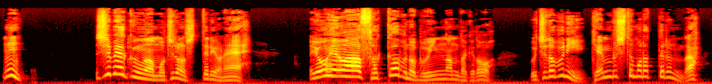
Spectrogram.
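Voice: medium pitch, big pitch swings, fast, a bit bright, dry recording, clean studio sound. An actor playing a cheerful, confident teenage male club president with a theatrical, friendly manner, in a youth voice drama. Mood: cheerful, breezy. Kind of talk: Japanese youth romantic comedy voice drama.

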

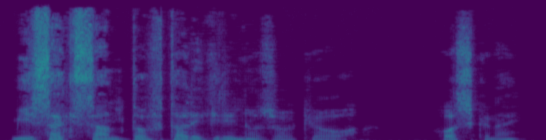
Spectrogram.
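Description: A man playing a sly, teasing high school senior in a Japanese romantic-comedy voice drama, smooth-talking and confident. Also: expressive, moderate pace, a little mellow, dry recording, lightly acted. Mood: sly, persuasive. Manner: smooth-talking, playful, insinuating.

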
